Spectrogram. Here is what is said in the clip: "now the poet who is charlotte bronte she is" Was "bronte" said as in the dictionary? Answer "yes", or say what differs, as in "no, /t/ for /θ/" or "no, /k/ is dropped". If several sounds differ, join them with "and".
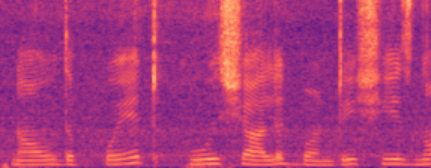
no, /ɹ/ is dropped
